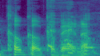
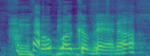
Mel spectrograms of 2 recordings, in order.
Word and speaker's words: Copacabana: I like the Coco Cabana. Copacabana. That's how it's pronounced.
